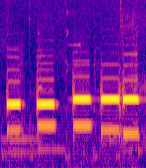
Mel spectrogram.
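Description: Dial pad tones from a Motorola One Action phone: five short electronic beeps in quick, slightly uneven succession, clear and close with nothing else around them.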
